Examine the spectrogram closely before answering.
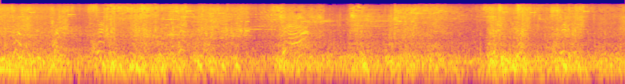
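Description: Electric zaps crackle sharply.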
